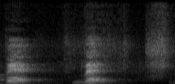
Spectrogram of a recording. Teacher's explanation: दंत प्लस ओष्ठ, यानी कि निचला होठ और ऊपरले दांत। वह तो दंतोष्ठ है।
